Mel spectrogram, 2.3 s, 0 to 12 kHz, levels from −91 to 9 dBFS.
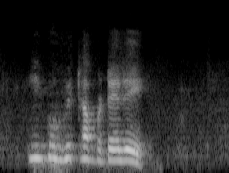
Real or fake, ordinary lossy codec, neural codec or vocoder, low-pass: fake; Opus, 24 kbps; codec, 16 kHz, 1 kbps, X-Codec, WavLM features, trained on Multilingual LibriSpeech; 7.2 kHz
